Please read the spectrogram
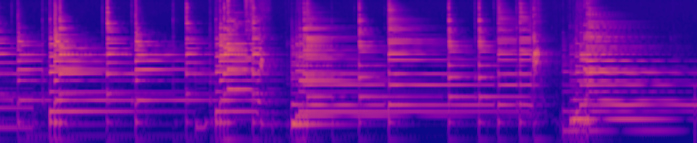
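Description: Instrumental passage of a song without vocals: acoustic guitar strummed in chords that ring and fade, briefly cutting out twice before the next strum, with a last chord left ringing near the end.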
